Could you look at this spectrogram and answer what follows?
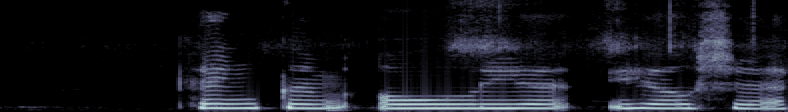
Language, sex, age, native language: Icelandic, female, 10, Icelandic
